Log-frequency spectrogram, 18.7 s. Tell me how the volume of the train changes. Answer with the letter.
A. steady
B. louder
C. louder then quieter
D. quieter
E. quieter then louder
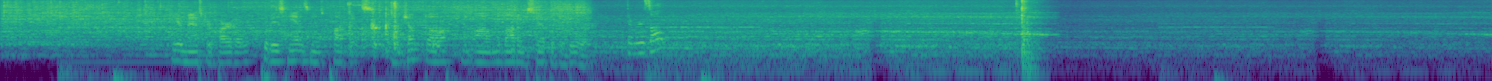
D.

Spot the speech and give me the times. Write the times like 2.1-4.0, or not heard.
2.1-8.3.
